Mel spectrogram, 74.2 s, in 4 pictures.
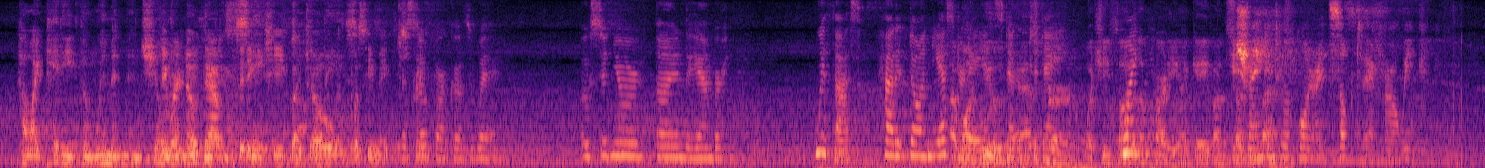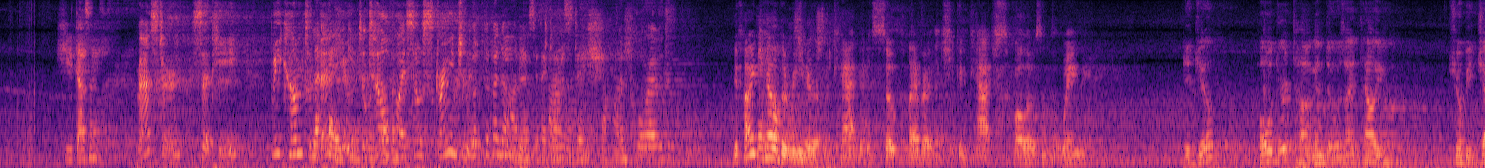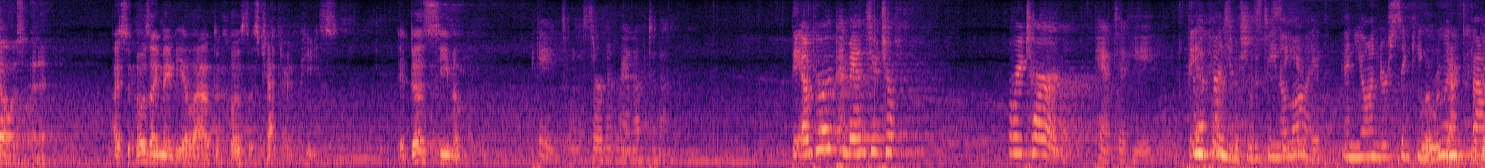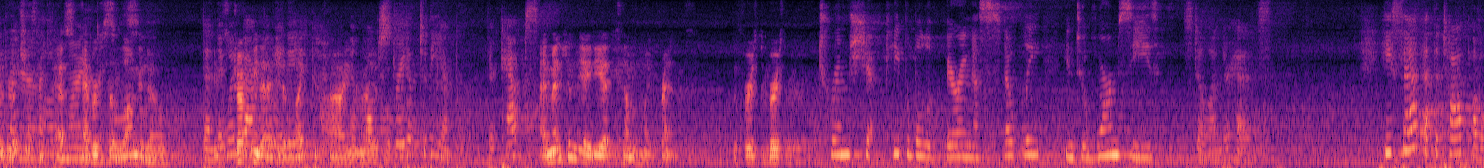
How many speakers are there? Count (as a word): nine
